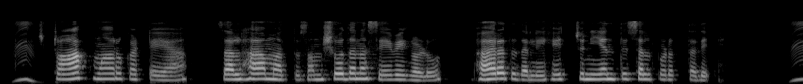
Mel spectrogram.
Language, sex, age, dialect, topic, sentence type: Kannada, female, 25-30, Coastal/Dakshin, banking, statement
